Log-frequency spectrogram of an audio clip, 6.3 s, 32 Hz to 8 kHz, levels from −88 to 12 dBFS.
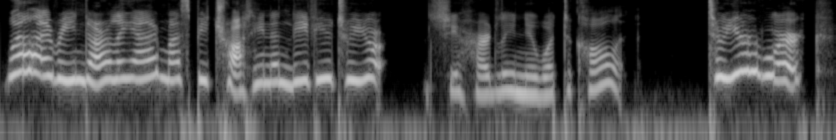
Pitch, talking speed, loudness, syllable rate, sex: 320 Hz, 210 wpm, -17 LUFS, 5.6 syllables/s, female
